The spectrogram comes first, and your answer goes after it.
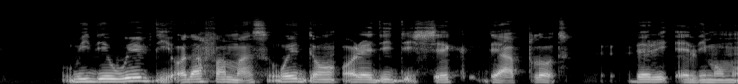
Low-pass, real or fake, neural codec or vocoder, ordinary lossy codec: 9.9 kHz; real; none; none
